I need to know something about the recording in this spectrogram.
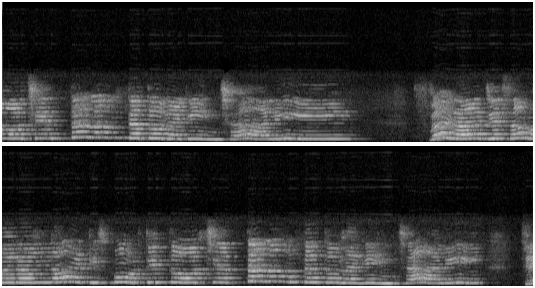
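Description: A girl singing a patriotic song solo and unaccompanied, holding long notes, with a short pause about four seconds in.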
